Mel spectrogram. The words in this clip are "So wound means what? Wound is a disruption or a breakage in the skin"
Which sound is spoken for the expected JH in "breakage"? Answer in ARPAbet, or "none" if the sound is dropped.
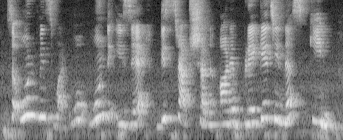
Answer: JH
